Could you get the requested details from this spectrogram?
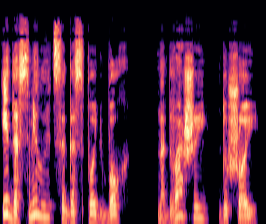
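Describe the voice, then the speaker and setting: An unmoved older judge speaks in a measured, formal way as he sentences a prisoner, read by a man in close to his own voice. The tone is official and even. It is an audiobook reading. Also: mid-range voice, husky, full character voice. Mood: solemn, formal. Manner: level, formal. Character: stern older male judge passing sentence.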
